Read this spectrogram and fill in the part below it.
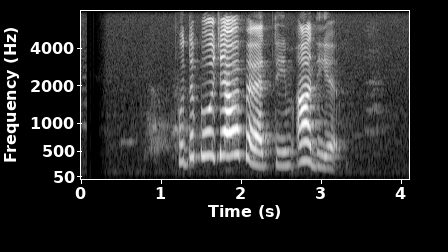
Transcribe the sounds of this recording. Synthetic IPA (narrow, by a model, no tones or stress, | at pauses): pud̪əpuːd͡ʒaːʋəpæʋæt̪ːiːmaːd̪ijə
